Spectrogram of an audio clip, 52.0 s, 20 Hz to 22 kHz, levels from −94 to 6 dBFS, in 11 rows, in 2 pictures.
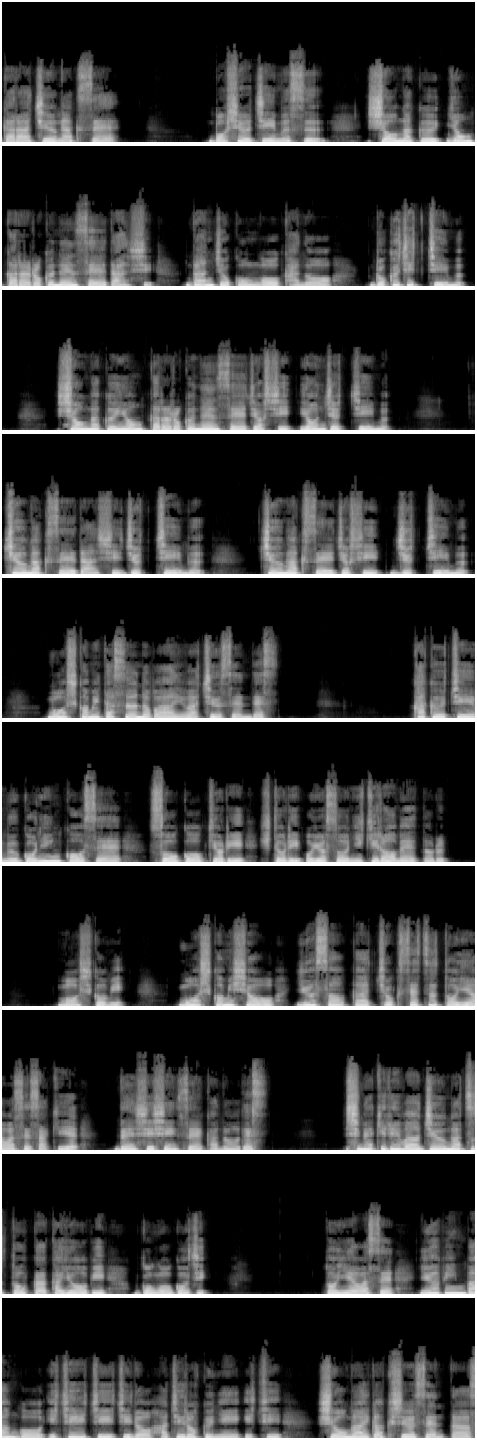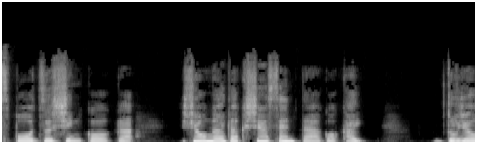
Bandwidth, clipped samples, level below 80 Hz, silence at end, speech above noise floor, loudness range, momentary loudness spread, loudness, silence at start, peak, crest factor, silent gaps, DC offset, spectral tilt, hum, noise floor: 13.5 kHz; under 0.1%; -70 dBFS; 0 s; 68 dB; 4 LU; 11 LU; -14 LUFS; 0 s; -2 dBFS; 12 dB; none; under 0.1%; -5 dB/octave; none; -81 dBFS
